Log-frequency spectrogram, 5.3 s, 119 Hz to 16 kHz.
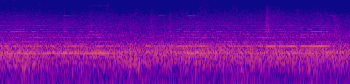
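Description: Indian Railways ICF passenger coach running at about 110 km/h, heard from the vestibule by the door: steady rumble and rattle of the wheels on the track, with a faint whine that comes and goes.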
